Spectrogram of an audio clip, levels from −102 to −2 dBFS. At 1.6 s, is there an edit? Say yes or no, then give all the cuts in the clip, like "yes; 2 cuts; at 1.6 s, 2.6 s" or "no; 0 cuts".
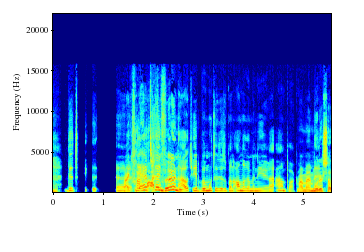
no; 2 cuts; at 2.9 s, 4.3 s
